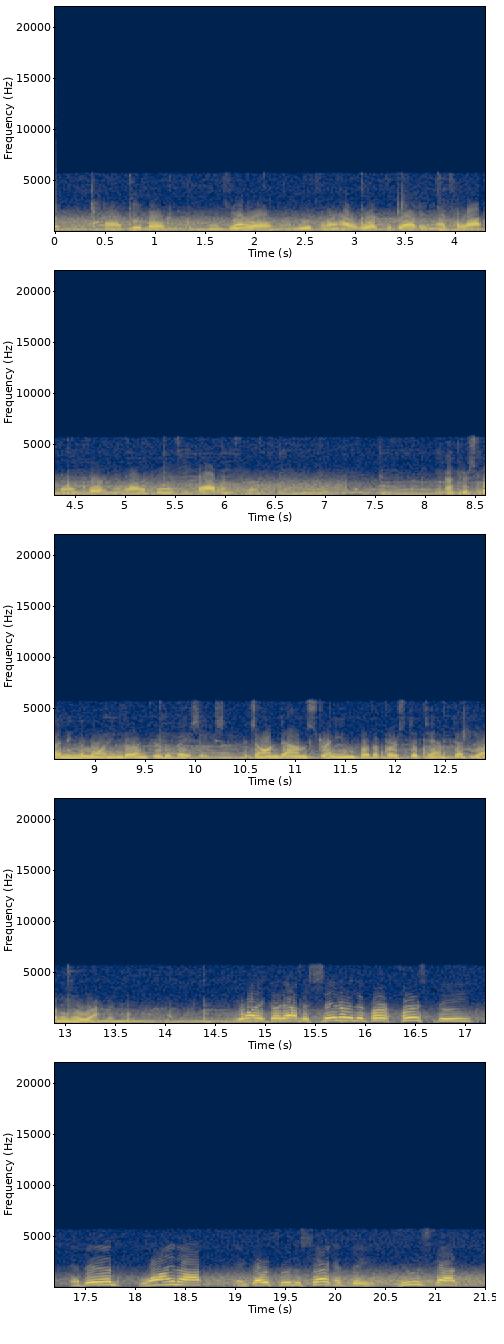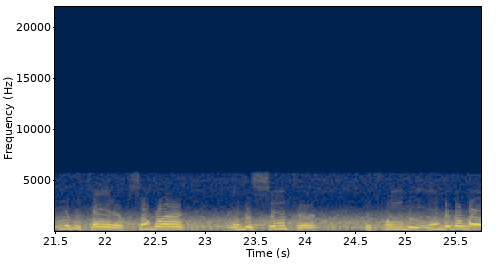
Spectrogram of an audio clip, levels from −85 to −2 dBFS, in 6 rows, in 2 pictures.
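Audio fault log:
Nothing to log here, as there's no fault anywhere in this clip.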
